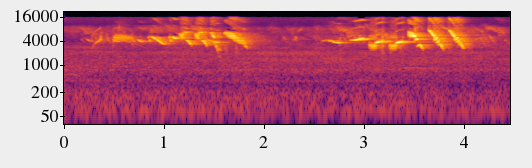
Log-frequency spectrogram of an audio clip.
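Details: Double-collared seedeater males countersinging against a loose male: two loud bursts of quick, high, slurred whistles and buzzy trills, each about a second and a half long, separated by a short pause.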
